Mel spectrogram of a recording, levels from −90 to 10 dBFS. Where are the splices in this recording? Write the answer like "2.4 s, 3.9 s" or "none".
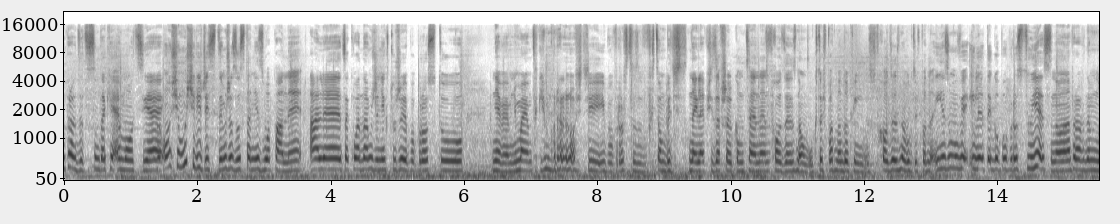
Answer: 1.4 s, 10.6 s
